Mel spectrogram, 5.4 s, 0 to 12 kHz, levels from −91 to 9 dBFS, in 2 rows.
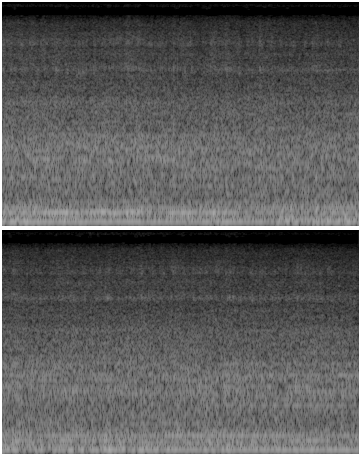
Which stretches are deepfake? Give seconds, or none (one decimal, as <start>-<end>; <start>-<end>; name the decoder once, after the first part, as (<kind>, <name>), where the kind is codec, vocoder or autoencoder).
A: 0.6-1.4 (vocoder, Vocos)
